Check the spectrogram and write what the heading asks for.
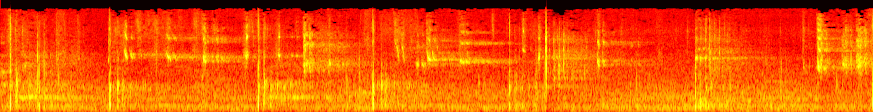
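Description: Tennis rally on a hard court: sharp racket strikes on the ball every second or two, with shoes squeaking on the court between shots.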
